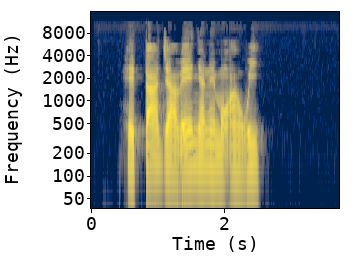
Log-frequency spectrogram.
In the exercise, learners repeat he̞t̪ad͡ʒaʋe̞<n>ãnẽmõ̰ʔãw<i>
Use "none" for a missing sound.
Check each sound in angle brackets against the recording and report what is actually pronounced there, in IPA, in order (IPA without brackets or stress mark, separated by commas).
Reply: ɲ, i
